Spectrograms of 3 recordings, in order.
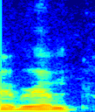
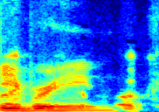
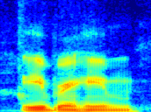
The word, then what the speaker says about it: Ibrahim: or five belts from abraham is that pronounced right to see once again i've only rebranded i've only read it i've never heard it so it's ibrahim ibrahim yeah there it is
